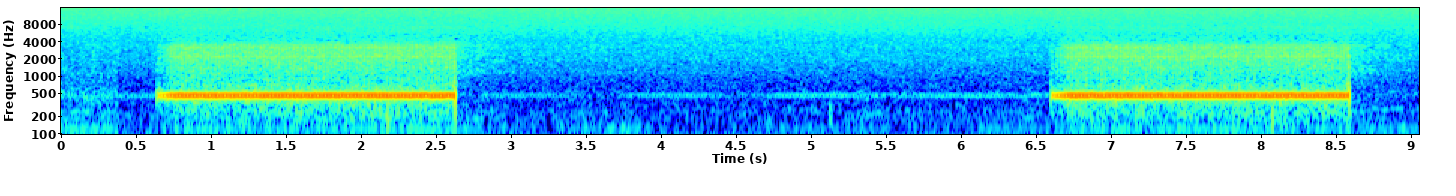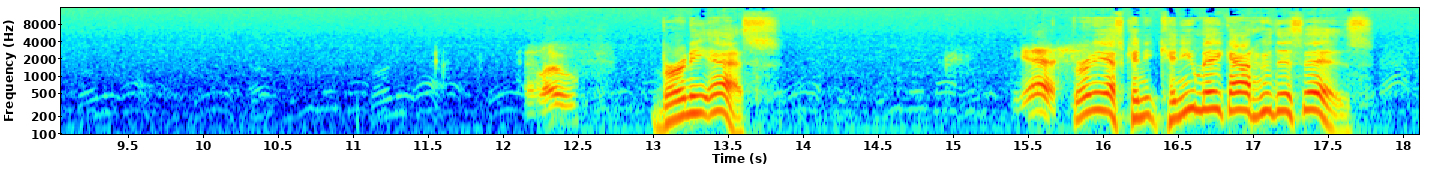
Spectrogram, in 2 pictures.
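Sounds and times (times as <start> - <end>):
phone line ringing tone: 0.6 - 2.7, 6.6 - 8.6
speech: 13.1 - 13.9, 15.5 - 17.8.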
